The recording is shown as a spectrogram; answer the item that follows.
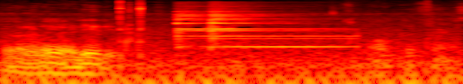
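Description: A short click, then about a second in a bright bell ding that rings steadily for close to a second before cutting off: the notification-bell sound effect of a subscribe-button animation.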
